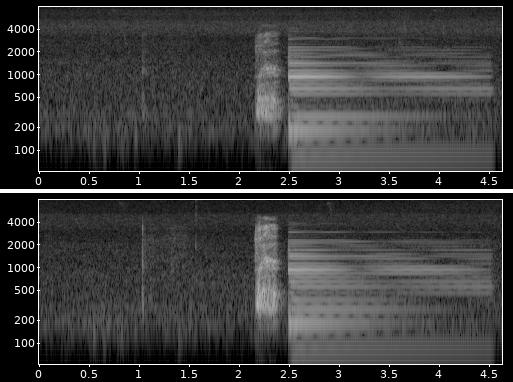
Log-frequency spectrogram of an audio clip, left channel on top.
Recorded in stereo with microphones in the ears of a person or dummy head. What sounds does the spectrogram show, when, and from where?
1.0 s a cough: 60° right (ahead or behind), 0.6 m
2.5 s a piano: 5° right (ahead or behind), 0.6 m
